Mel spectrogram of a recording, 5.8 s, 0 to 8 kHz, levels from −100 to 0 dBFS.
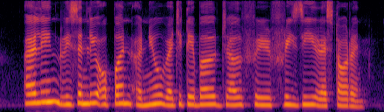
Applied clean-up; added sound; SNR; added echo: none; none; none; none.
